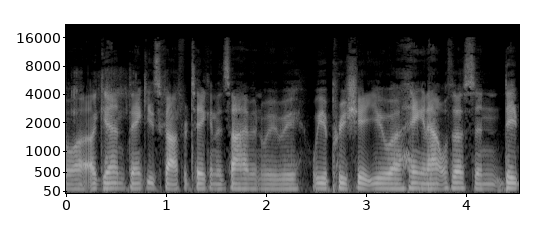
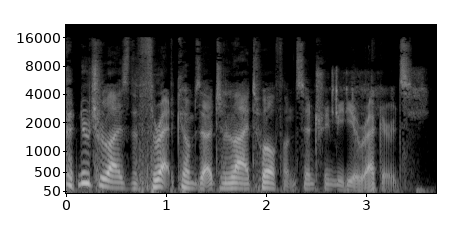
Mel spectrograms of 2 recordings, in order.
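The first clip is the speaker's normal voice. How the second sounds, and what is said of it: Radio DJ announcer voice. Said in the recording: “here's my DJ voice again”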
